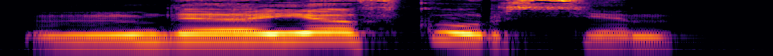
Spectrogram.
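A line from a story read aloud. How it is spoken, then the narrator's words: Through gritted teeth. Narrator (Russian): сквозь зубы сказал Лим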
